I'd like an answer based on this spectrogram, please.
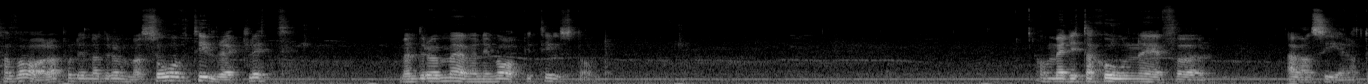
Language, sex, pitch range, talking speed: Swedish, male, 110-135 Hz, 80 wpm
